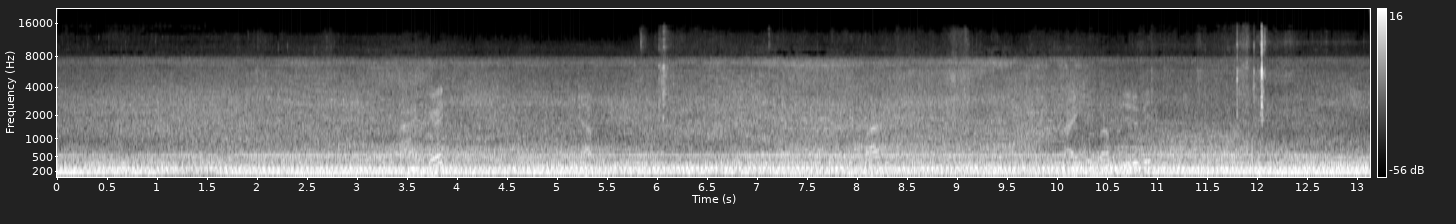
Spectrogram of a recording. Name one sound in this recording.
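An engine hums steadily below.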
